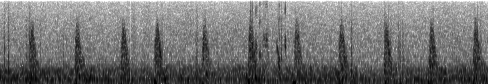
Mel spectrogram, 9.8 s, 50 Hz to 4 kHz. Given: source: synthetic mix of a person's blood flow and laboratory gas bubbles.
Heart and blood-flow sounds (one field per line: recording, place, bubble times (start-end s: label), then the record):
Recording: Doppler ultrasound of blood flow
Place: subclavian vein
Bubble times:
4.98-5.36 s: bubbles
5.51-5.76 s: bubbles
From the record:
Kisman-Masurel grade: 212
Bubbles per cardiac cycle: several, 3 to 8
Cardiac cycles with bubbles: 1 to 10%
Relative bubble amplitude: moderate (0.250 to 0.450)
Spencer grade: 1 (occasional bubble signal discernible with the cardiac motion signal, with majority of cardiac periods free of bubbles)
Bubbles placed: anywhere in the cardiac cycle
